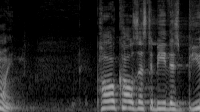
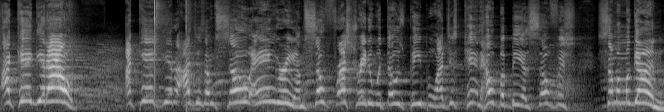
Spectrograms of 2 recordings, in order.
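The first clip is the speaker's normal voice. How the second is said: frustrated outburst; 6 semitones higher than usual. Acted. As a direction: vent it like someone stuck and fed up. Voicing a frustrated stuck believer.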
